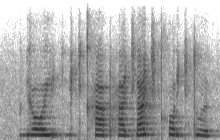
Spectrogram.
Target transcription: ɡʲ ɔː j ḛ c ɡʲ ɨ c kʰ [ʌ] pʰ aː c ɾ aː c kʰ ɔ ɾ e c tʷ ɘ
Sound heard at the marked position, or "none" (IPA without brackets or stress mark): a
